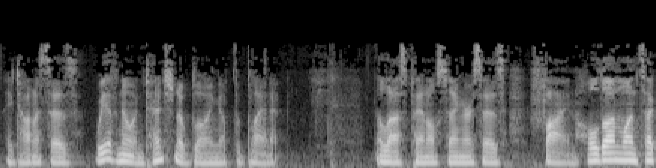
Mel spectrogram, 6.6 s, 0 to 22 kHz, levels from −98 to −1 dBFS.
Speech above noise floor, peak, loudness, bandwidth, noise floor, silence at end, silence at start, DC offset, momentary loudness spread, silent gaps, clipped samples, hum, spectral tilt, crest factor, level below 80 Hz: 26 dB; -4 dBFS; -23 LUFS; 8.8 kHz; -48 dBFS; 0 s; 0.05 s; under 0.1%; 12 LU; none; under 0.1%; none; -6 dB/octave; 20 dB; -42 dBFS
